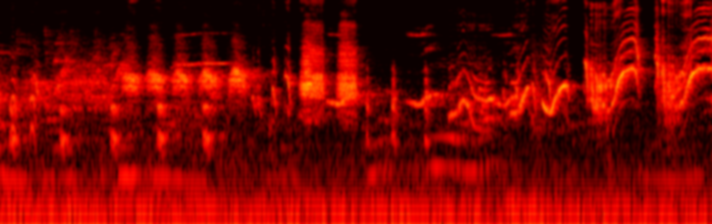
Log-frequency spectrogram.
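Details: Three-month-old caged Chinese hwamei singing: a row of rapid scratchy notes, then loud looping whistles that rise and fall in smooth waves toward the end, over a faint steady hum.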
